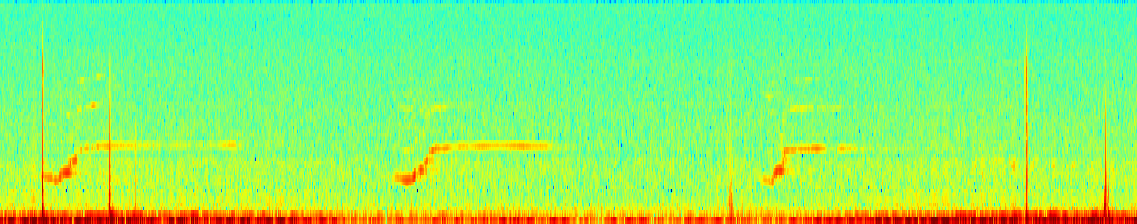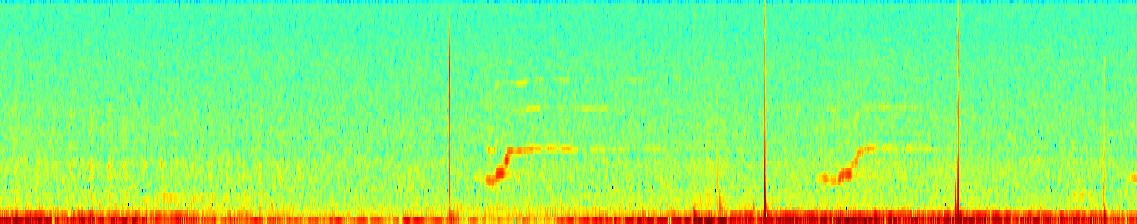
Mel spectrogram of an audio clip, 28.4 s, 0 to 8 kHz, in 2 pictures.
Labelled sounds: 0.9	1.7	humpback whale, 0.80 to 1.2 kHz
5.3	6.6	humpback whale, 0.80 to 2.0 kHz
9.7	10.3	humpback whale, 0.80 to 2.0 kHz
20.5	21.0	humpback whale, 0.80 to 2.9 kHz
24.9	25.2	humpback whale, 0.80 to 1.0 kHz

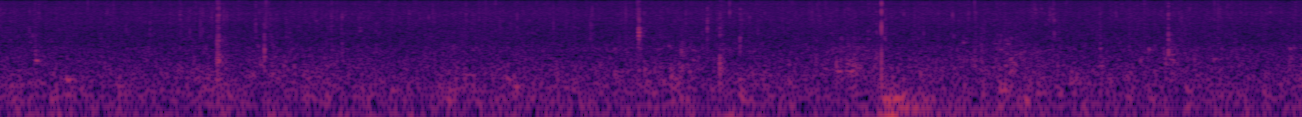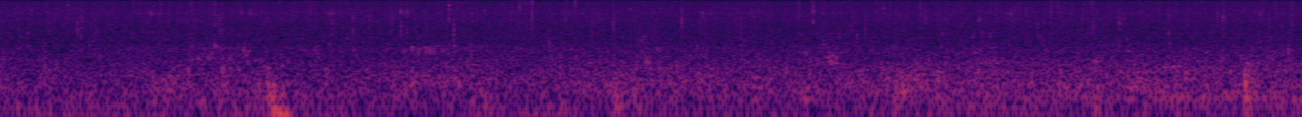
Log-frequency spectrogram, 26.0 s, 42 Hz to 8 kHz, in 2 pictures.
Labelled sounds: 17.2	17.5	humpback whale, 0.78 to 1.1 kHz

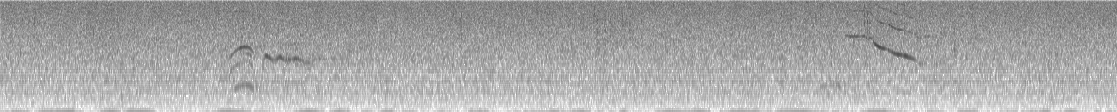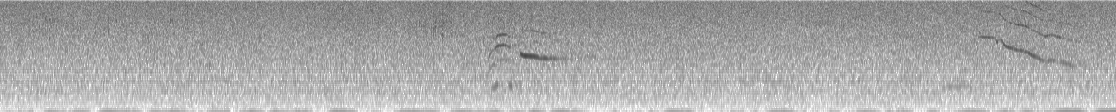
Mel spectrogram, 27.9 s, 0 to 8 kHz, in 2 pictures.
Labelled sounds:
2.8	4.1	killer whale, Bigg's (transient), Gulf of Alaska transient, 0.39 to 2.3 kHz
10.5	11.7	killer whale, Bigg's (transient), Gulf of Alaska transient, 1.2 to 7.1 kHz
20.0	21.4	killer whale, Bigg's (transient), Gulf of Alaska transient, 0.39 to 3.6 kHz
26.2	27.6	killer whale, Bigg's (transient), Gulf of Alaska transient, 1.1 to 8.0 kHz

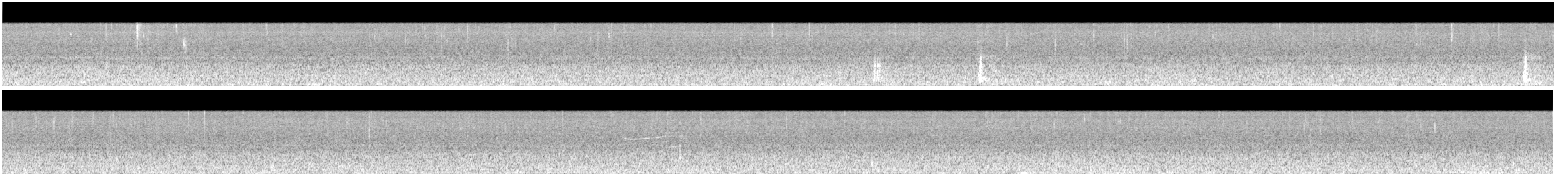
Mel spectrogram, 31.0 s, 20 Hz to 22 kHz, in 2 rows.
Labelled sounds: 21.7	22.3	killer whale, northern resident, A clan, 2.0 to 2.4 kHz

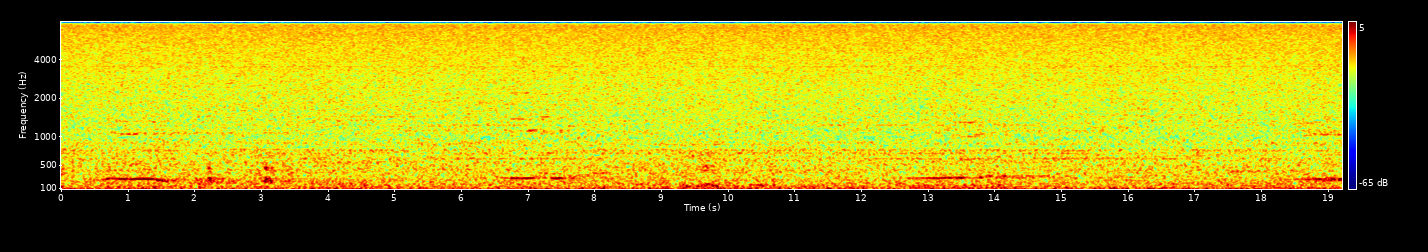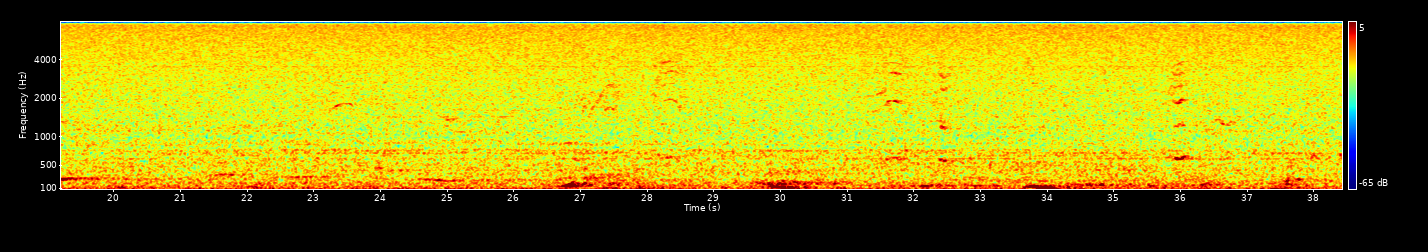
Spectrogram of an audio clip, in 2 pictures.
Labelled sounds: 23.3	23.6	humpback whale, 1.7 to 1.9 kHz
28.2	28.5	humpback whale, 3.1 to 3.3 kHz

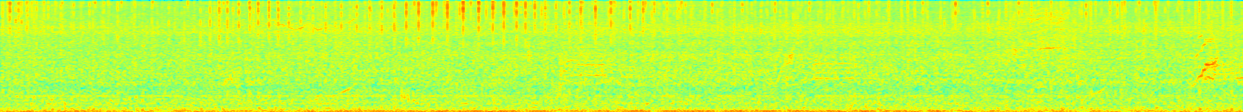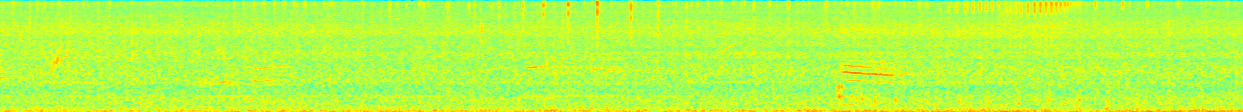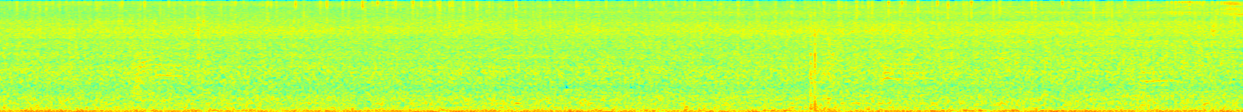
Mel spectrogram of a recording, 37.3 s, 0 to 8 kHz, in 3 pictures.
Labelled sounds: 20.8	21.4	killer whale, southern resident, 0.96 to 1.1 kHz

